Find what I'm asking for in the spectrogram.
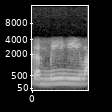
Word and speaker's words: Amini: And I this is saying like Amini, like the dude that did Caroline. It's not the same dude, but it's spelled the same way.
